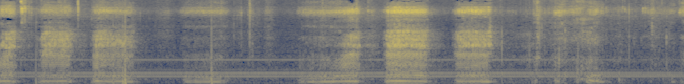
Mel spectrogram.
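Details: Female corgi indoors, grumbling while struggling to take off her velcro Thundershirt. Low, rough growls come in short bursts, several in a row with uneven gaps. Crackling velcro noises and a woman's voice are heard.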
